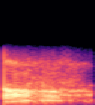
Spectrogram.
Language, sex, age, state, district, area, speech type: Odia, male, 60+, Odisha, Sundergarh, urban, conversation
